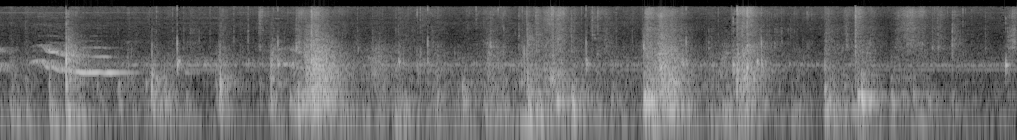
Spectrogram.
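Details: Puppy whimpering: a high, thin whine that slides downward near the start, followed by scattered soft whimpers and small rustling knocks, with a quiet steady hum underneath.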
